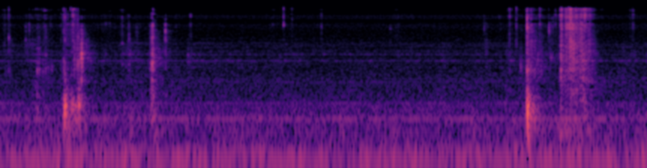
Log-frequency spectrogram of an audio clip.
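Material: Soap.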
